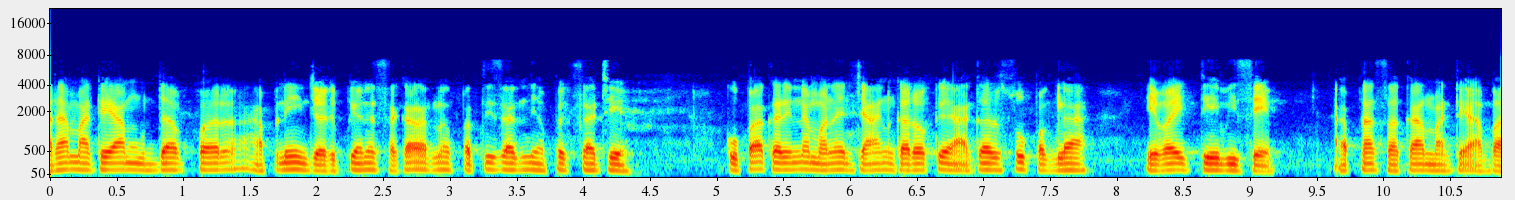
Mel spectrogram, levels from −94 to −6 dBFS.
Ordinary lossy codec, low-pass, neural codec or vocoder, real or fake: AAC, 48 kbps; 7.2 kHz; codec, 16 kHz, 8 kbps, FunCodec, trained on LibriTTS, 25 frames a second; fake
